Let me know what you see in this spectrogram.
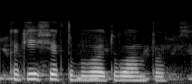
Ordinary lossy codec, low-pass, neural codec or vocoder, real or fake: none; none; none; real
